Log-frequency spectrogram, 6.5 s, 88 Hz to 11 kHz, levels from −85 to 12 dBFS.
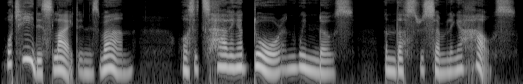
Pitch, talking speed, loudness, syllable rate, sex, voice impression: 205 Hz, 165 wpm, -21 LUFS, 4.6 syllables/s, female, very feminine, young, very thin, slightly tensed, slightly powerful, slightly dark, soft, clear, fluent, slightly raspy, cute, slightly intellectual, refreshing, sincere, calm, very friendly, very reassuring, very unique, elegant, slightly wild, very sweet, lively, very kind, modest, light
